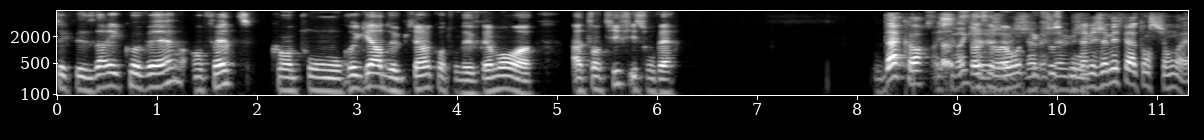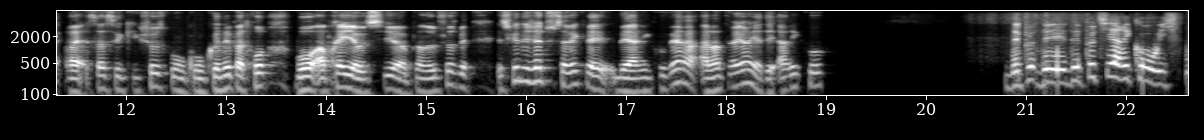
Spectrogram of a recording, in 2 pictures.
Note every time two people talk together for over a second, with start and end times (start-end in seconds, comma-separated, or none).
8.7-10.3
